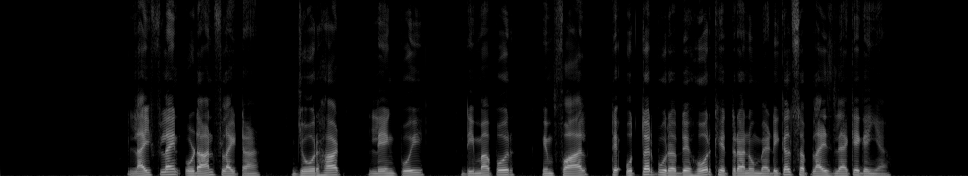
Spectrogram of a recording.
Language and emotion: Punjabi, neutral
